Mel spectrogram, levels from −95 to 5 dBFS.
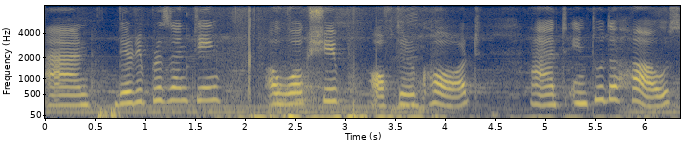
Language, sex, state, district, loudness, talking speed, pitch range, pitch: English, female, Punjab, Kapurthala, -17 LUFS, 125 wpm, 250-345 Hz, 280 Hz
